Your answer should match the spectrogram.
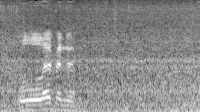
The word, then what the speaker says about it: Lebanon: It's not pronounced Lebanon. Well, how's it pronounced? Lebanon. Lebanon. That says It's not a foreign country.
